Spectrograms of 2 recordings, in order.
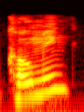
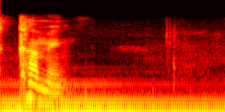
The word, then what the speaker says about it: coming: coming from a car instead of co combing it's coming a loud screech coming from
